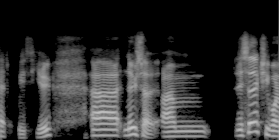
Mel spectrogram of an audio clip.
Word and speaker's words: Noosa: It is new, so I've got that right. I I did have a very poor pronunciation. gong for a while but I got there in the end. Yeah, definitely Nusa. Yep.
